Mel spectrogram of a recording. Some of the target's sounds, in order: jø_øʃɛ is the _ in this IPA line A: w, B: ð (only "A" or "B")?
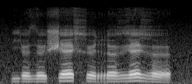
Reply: B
